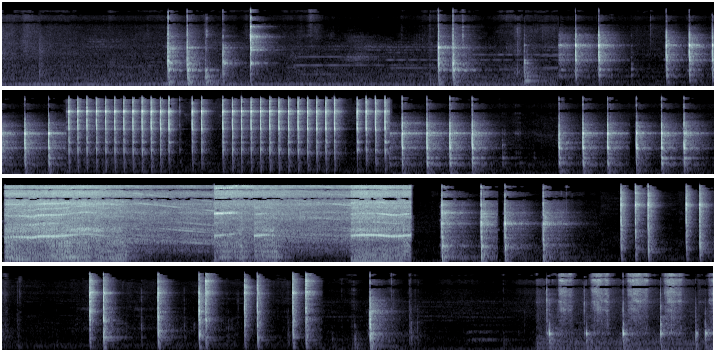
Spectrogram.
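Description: Hand chisel carving wood: runs of sharp chisel cuts and taps into the wood with short pauses between, one run very rapid. A few seconds of dense, continuous scraping or grinding noise come near the middle.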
